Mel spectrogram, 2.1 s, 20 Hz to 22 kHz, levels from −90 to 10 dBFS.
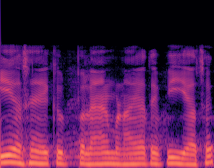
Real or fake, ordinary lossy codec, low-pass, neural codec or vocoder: real; none; 7.2 kHz; none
